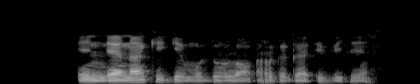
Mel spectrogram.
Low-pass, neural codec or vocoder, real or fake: 5.4 kHz; none; real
